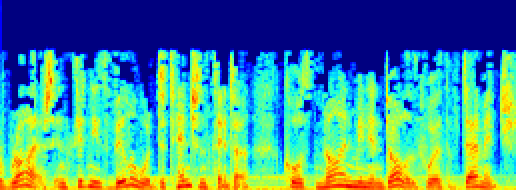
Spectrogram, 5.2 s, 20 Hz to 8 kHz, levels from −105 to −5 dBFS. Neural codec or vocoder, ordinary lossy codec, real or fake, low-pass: none; MP3, 24 kbps; real; 7.2 kHz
